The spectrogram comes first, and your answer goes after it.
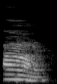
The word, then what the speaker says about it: hour: Words like an hour, an honest girl, an honorable man. So you don't pronounce it as hour. The H is silent.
